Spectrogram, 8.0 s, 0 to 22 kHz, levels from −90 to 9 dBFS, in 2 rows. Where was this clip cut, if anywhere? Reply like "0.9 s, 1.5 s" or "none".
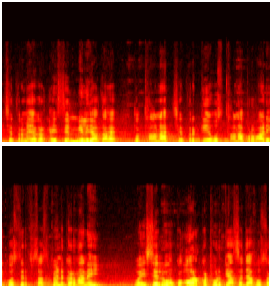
none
